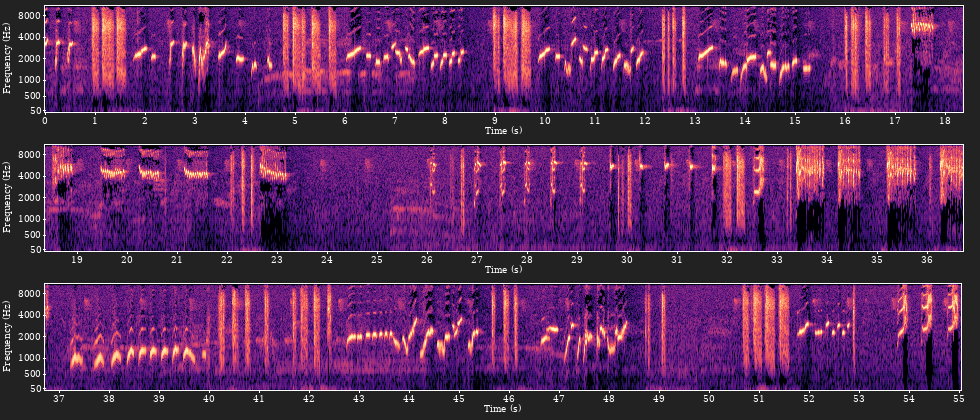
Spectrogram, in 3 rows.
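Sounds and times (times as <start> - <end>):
songbird singing whistles: 1.2 - 8.5, 9.6 - 17.9, 18.5 - 22.0, 22.6 - 23.3, 33.4 - 41.8, 42.4 - 45.5, 46.2 - 48.5, 51.8 - 53.0, 53.8 - 55.0.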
